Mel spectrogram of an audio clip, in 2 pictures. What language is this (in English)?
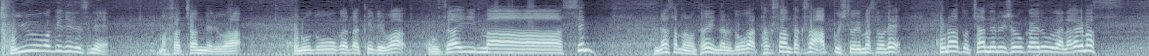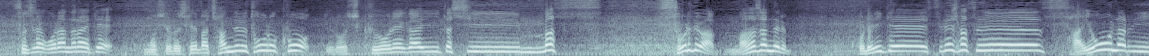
Japanese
